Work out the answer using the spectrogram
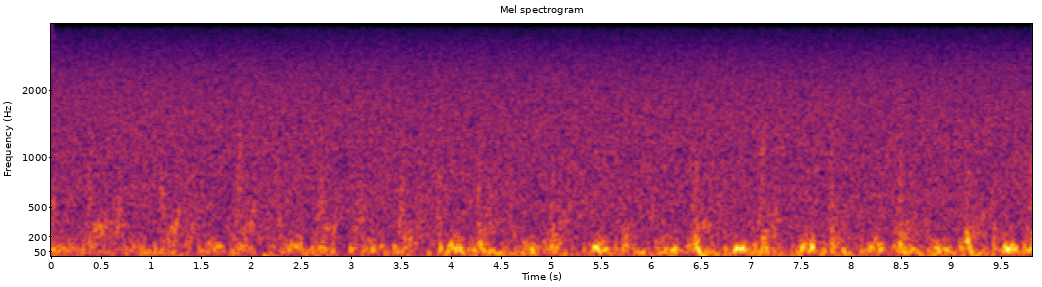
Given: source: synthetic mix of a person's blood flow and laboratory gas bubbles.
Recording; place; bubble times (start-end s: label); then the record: Doppler ultrasound of blood flow; precordium
0.00-0.07 s: bubbles
From the record:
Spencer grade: 1 (occasional bubble signal discernible with the cardiac motion signal, with majority of cardiac periods free of bubbles); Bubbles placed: anywhere in the cardiac cycle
